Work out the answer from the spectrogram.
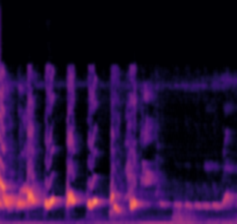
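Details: Night-time song of a greater green leafbird, used as a training master: a quick series of about seven rising, slurred whistles, then one long steady whistle held for about a second.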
